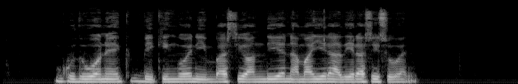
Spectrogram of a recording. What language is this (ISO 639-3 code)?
eus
